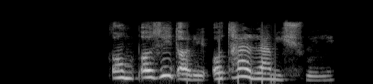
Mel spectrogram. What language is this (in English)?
Georgian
